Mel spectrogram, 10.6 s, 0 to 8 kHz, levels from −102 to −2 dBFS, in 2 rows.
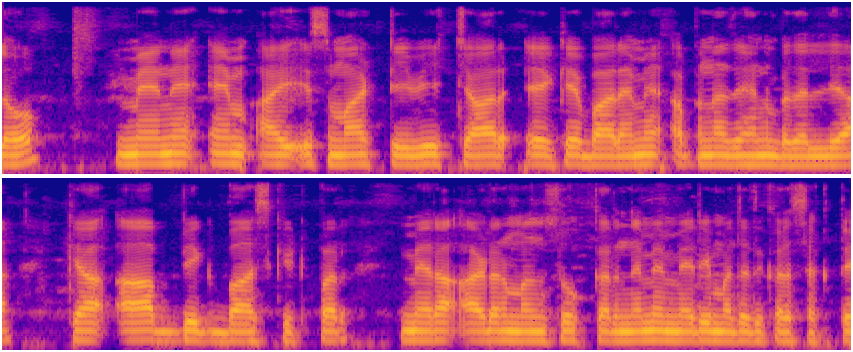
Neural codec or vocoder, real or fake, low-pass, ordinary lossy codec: none; real; 7.2 kHz; none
